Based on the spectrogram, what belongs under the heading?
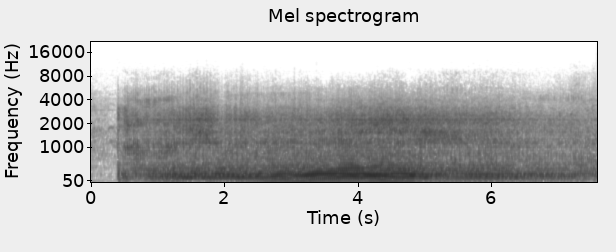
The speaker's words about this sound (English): The engine starts. The engine starts, the plane taxis out to the end of the runway.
